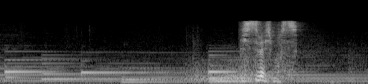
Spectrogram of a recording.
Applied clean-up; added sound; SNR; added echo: none; none; none; none.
